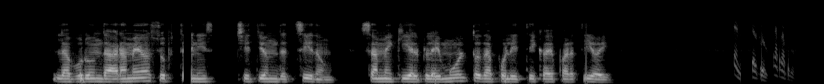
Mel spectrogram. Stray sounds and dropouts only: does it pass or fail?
fail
